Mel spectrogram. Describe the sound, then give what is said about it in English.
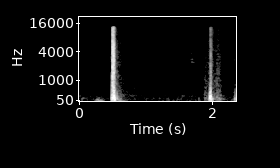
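Two sharp knocks from a microphone wire being moved, roughly one and a half seconds apart. Each is a brief thump that stands out against near-silence. “Don't move your microphone wire, goddammit.”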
